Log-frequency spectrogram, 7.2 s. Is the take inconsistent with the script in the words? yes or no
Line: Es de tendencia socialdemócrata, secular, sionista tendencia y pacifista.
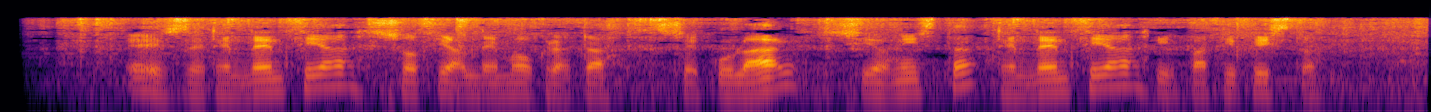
no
